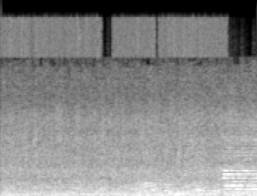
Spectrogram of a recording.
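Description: Heavy rain hisses in a dense, even wash throughout, swelling a little toward the end, with faint indistinct voices beneath it, during a downpour that has left standing water everywhere.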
